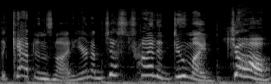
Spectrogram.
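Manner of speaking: high, loud, fed-up rant; she's at the end of her rope; exasperated officer. Acted. Officer scolds meddling kids, freaking out. [name] snaps at kids on computer.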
